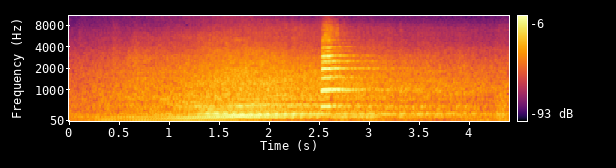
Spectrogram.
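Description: A car's engine and tyres growing louder and fading as it drives along the street, with one short beep of a car horn about two and a half seconds in.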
